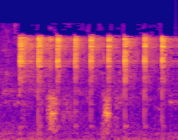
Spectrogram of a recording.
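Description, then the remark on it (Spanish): About ten quick, evenly spaced taps on a thin tinplate object ring out bright, a steady metallic rapping with no voices, struck to test whether it is plastic or metal. “Dale así, dale así a ver cómo suena, dale a ver si suena a plástico. Ah, ah no, no, no, no, eso es, es hojalata de la buena.”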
